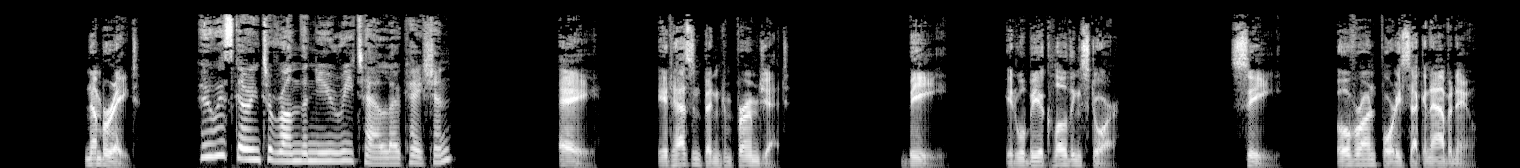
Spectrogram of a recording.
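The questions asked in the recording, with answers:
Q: Who is going to run the new retail location?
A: A: It hasn't been confirmed yet.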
